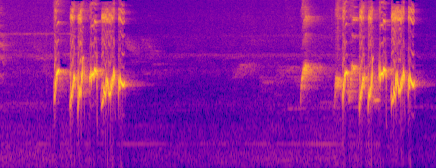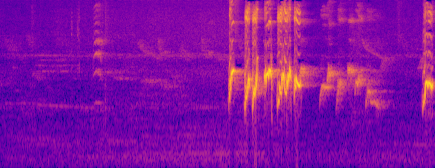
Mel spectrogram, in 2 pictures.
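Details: Red-whiskered bulbul singing a common three-syllable song, used as a model for teaching young birds: three bursts of bright, bubbly whistled phrases, each about a second long, every three to four seconds against a quiet background.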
